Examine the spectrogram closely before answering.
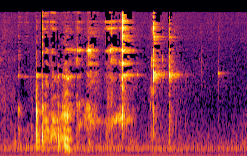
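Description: A spoon stirs and clinks against a ceramic cup.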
